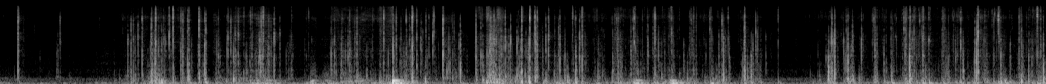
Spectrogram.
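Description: Fingertips squeeze, crinkle and rub the film of a full, clear, thin, flexible plastic bag filled with water, making the water slosh inside. After a quiet start, dense crinkling and crackling sets in over a low, watery slosh, with a sharper crack near the 4-second mark. The sound eases off briefly near 8 seconds before the rustling picks up again.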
